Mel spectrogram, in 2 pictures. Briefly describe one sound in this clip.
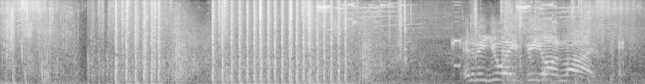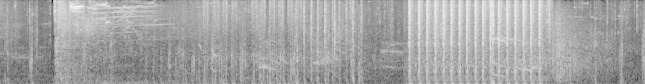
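A rifle fires in rapid, loud bursts.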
